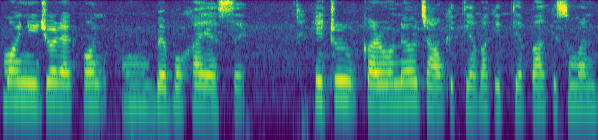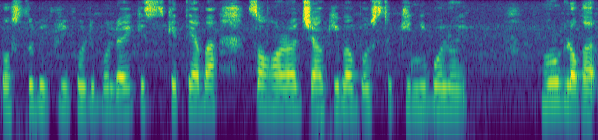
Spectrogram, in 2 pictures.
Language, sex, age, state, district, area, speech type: Assamese, female, 30-45, Assam, Sonitpur, rural, spontaneous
